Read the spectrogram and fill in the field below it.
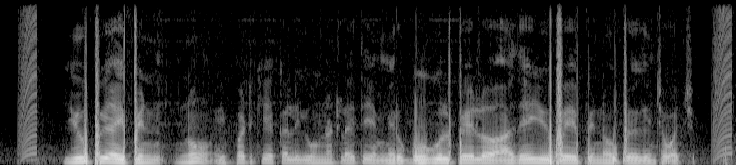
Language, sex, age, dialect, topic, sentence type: Telugu, male, 18-24, Central/Coastal, banking, statement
